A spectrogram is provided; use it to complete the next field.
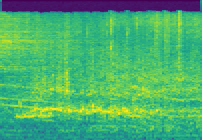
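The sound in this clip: Tires screech as a car swerves and skids during a police chase. The squeal is a loud, sustained shriek that holds steady for the whole clip, with engine and road rumble underneath.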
